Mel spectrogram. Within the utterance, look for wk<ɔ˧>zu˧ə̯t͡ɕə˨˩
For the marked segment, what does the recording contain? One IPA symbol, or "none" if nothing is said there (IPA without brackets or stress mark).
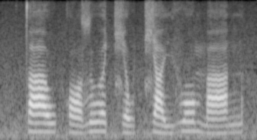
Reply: ɔ˨˩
